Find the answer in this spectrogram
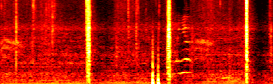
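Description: Wet clothes being beaten by hand against a concrete washing slab: three sharp slaps about a second apart, with a couple of dull thuds between them.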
